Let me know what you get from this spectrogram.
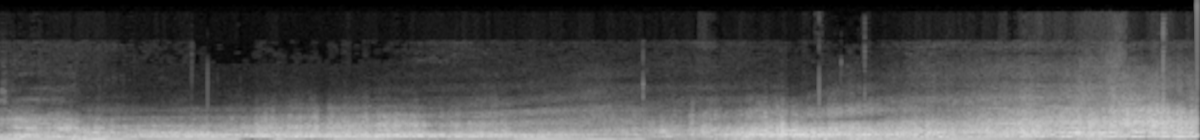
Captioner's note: tires screech; engine revs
